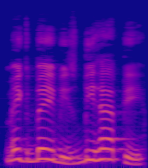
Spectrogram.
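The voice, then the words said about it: Weak put-on Greek accent, sounds Russian. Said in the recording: “I don't think that's a very good Greek accent. I feel like that was more Russian.”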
